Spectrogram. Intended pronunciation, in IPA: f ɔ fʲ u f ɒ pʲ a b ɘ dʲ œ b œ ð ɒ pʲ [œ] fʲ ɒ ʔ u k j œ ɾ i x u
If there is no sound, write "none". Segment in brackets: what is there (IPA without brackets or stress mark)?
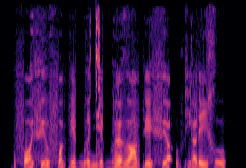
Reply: œ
